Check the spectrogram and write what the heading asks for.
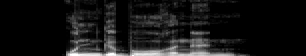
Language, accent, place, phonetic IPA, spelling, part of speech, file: German, Germany, Berlin, [ˈʊnɡəˌboːʁənən], ungeborenen, adjective, De-ungeborenen.ogg
- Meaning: inflection of ungeboren: 1. strong genitive masculine/neuter singular 2. weak/mixed genitive/dative all-gender singular 3. strong/weak/mixed accusative masculine singular 4. strong dative plural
